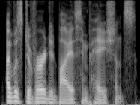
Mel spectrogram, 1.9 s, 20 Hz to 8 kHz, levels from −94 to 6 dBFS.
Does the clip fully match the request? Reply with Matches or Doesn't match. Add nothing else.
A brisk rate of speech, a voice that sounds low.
Doesn't match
